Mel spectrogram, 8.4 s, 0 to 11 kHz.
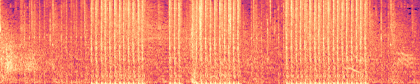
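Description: Sustained bursts of automatic machine gun fire strafing enemies in Just Cause 3, loud rapid rattling volleys in several long runs separated by short pauses, with ambient game noise between.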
